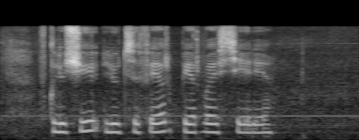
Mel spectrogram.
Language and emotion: Russian, neutral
